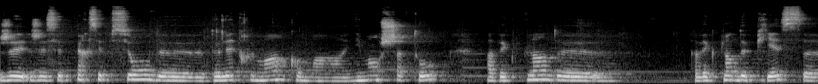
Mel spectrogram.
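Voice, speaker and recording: With noticeable background noise behind her, a woman talks at a very slow pace at medium pitch in a monotone, flat intonation. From Siberia, Russia. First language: Russian (speaking French). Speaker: teacher of energy practice and workshop leader. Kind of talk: interview. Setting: outdoors in a park. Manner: hesitant, many fillers.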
